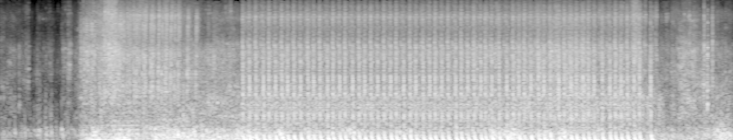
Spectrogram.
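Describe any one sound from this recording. A rifle fires rapid automatic bursts at close range.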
